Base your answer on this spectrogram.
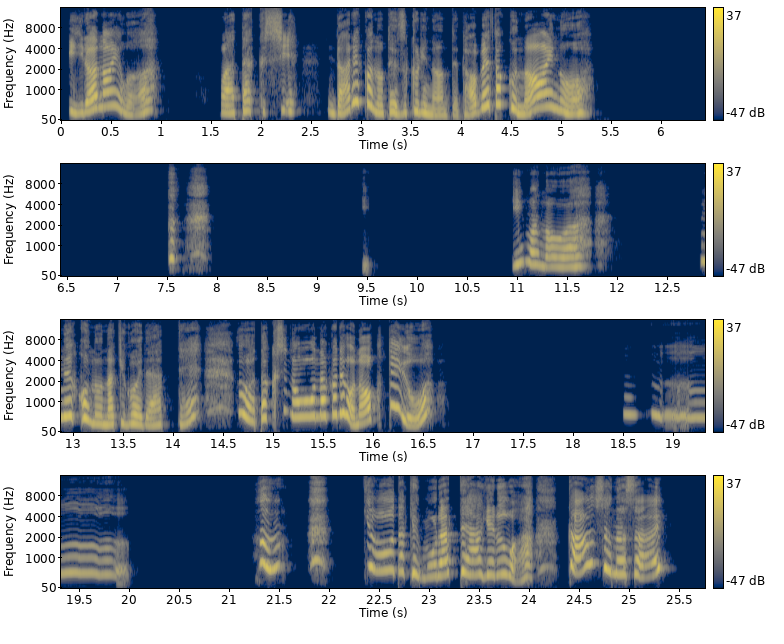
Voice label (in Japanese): ツンデレお嬢様; 女性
